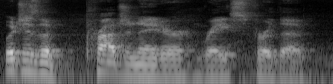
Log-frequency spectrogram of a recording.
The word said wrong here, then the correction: progenitor: Progenitor race. – Progenitor, yeah. I put the emphasis on the wrong syllable.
